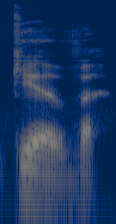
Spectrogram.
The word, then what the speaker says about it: give: the typical spelling pattern this e should tell the i to say its name it should say guyb but it does not it says give here it does follow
